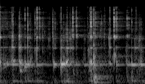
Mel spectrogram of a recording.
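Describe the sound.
A spoon stirs a homemade latte, tinkling against the cup in many quick, light metallic clinks with a ringing tone, uneven in rhythm and fairly faint.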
